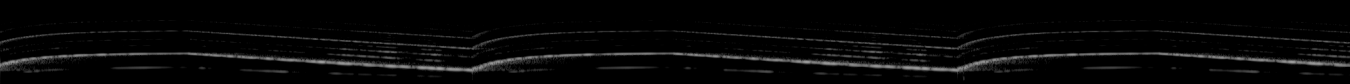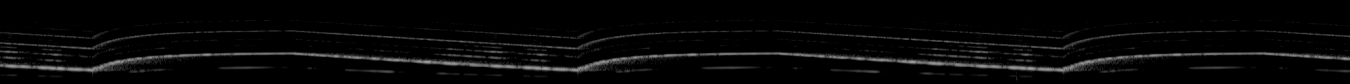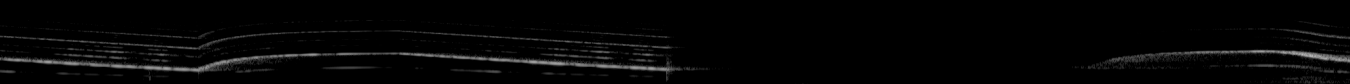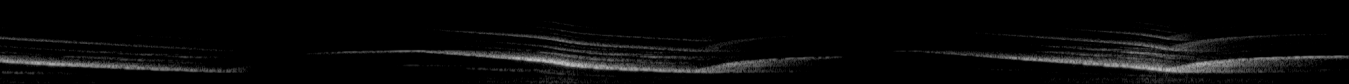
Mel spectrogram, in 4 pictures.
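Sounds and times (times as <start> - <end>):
ambulance siren wailing: 0.0 - 33.9, 37.9 - 43.0, 43.8 - 49.0, 50.0 - 53.9.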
